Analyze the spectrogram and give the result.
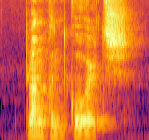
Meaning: stage fright
- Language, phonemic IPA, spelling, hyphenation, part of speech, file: Dutch, /ˈplɑŋ.kə(n)ˌkoːrts/, plankenkoorts, plan‧ken‧koorts, noun, Nl-plankenkoorts.ogg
